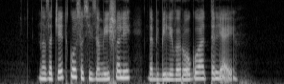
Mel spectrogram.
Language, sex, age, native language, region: Slovenian, female, 18-29, Slovenian, Southeast Slovenia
